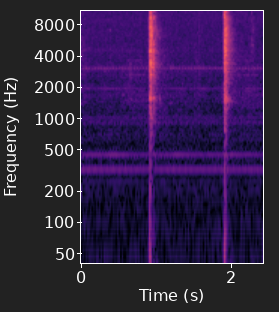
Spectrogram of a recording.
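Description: Old iron padlock worked by hand: two sharp metallic clicks about a second apart, over a steady low hum.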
